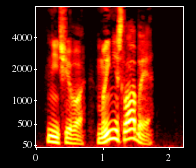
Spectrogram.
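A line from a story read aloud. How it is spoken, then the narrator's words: Cheerful, smiling count. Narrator (Russian): бодро улыбнулся граф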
